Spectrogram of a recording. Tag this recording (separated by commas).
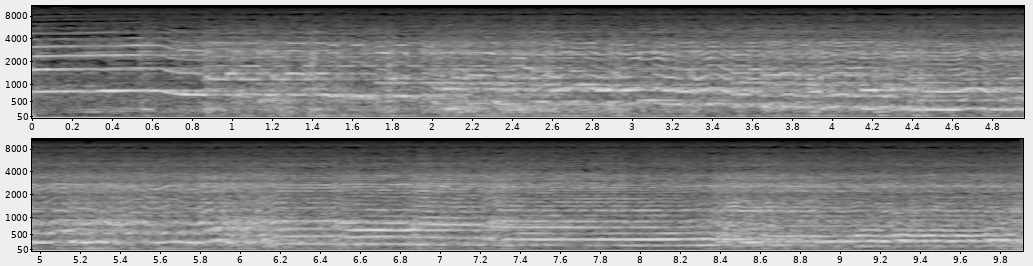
Musical instrument, Strum, Plucked string instrument, Electric guitar, Music, Guitar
